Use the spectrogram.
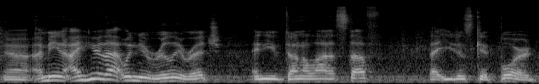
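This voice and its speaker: A man's voice: mid-range voice, lively intonation, moderate pace. A man of thirty-one hosting a casual podcast chat, joking and irreverent, in a band's jam room. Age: 30s. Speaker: podcast host. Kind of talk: casual interview banter. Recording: noisy room recording.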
